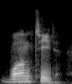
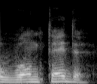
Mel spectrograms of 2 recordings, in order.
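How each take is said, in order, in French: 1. La fin se prononce un 'id' court. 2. La fin se prononce un 'ed' plein. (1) "ça va être id, wanted" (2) "ne prononcez jamais ed. On dit pas wanted"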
